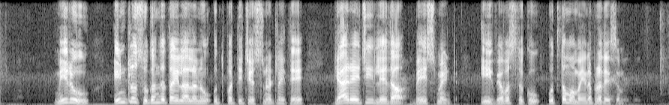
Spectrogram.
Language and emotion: Telugu, neutral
